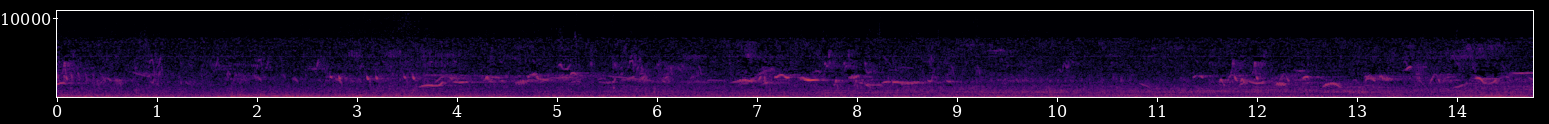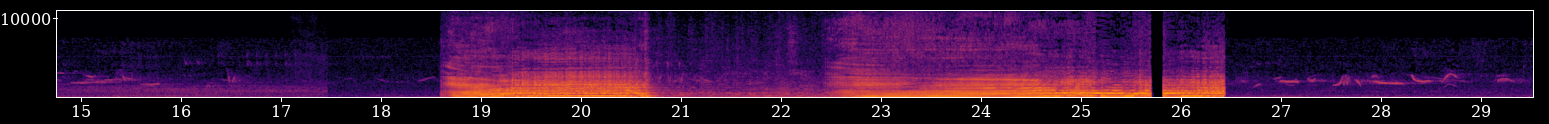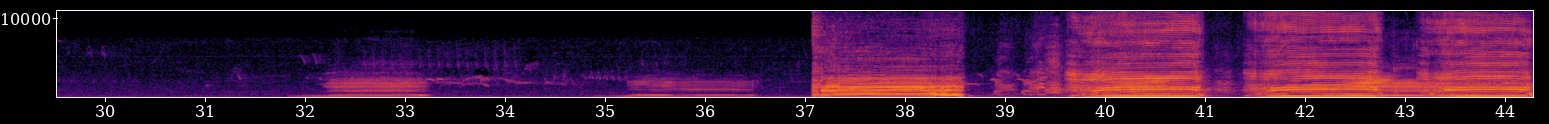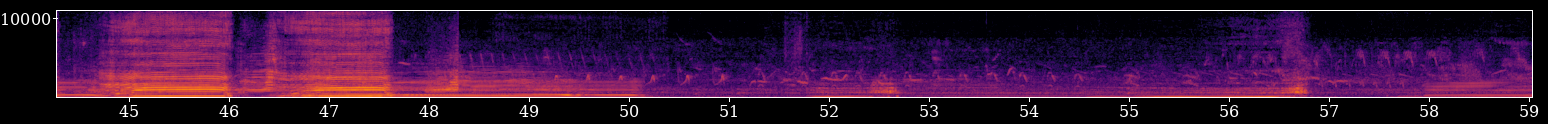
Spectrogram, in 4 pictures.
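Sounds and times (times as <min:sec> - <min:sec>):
cattle mooing: 0:22.4 - 0:26.4, 0:51.8 - 0:52.8.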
